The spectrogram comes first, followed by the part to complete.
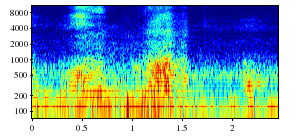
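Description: Near silence: room tone with a few faint, soft swishes.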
